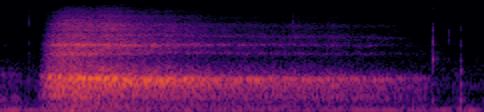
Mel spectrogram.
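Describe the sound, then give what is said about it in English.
One slow, deep exhale from a breathing exercise: a breathy rush that starts strong, then gradually tapers off over about two seconds, with faint clicks at the end. “And exhale, breathe out.”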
